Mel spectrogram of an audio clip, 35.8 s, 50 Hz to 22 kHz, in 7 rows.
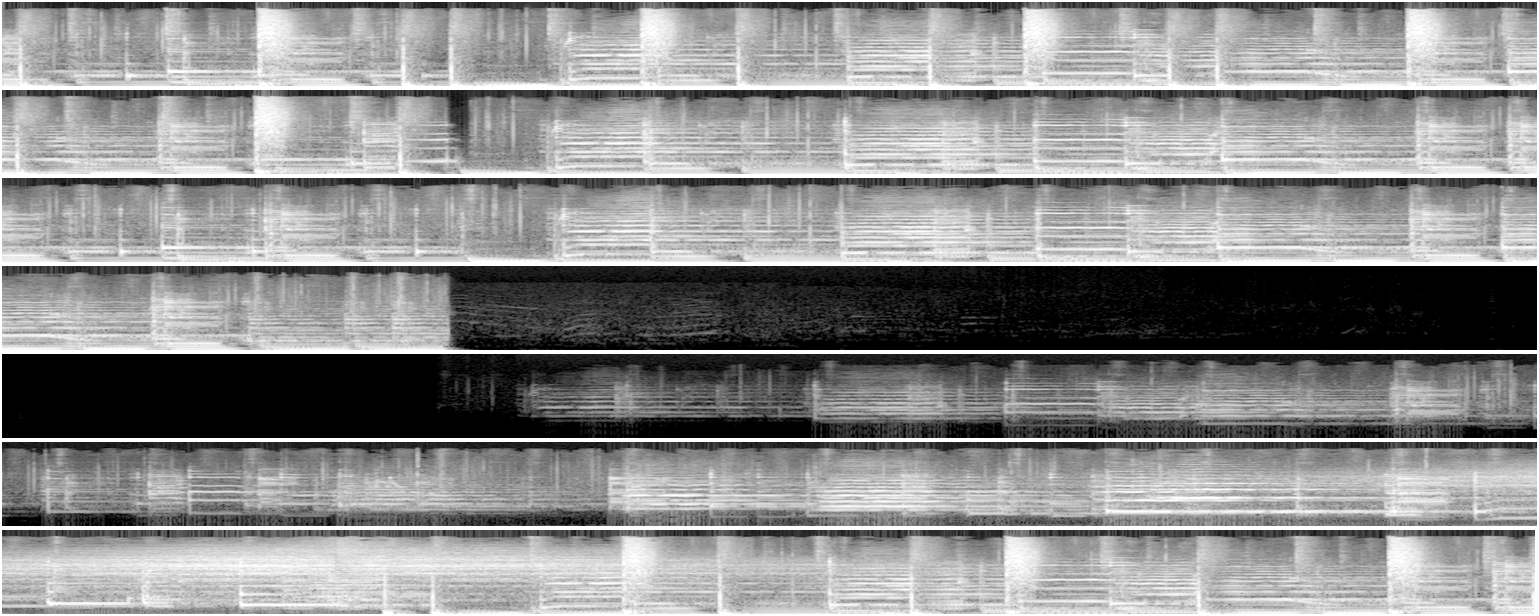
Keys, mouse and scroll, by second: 1.1 shift+click, 2.7 Return, 4.1-5.7 click, 9.0 Return, 13.1 click, 18.4 click, 24.6-29.2 drag, 32.1 click, 32.7 shift+click.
